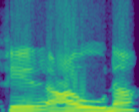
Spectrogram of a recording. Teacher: را ساکن کے پیچھے زیر ہے، را کو باریک پڑھیں گے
